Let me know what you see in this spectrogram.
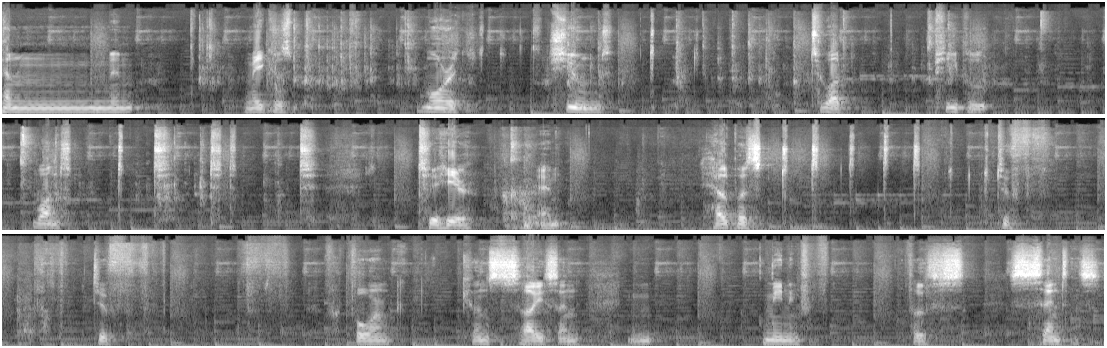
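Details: Adult who stammers, speech with long blocks, pauses between words and word repetitions; stuttering.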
